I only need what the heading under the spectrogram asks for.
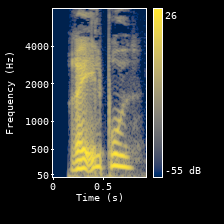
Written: regelbrud

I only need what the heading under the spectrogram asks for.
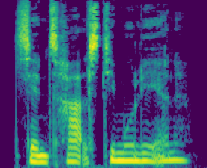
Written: centralstimulerende

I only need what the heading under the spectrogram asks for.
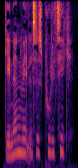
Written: genanvendelse

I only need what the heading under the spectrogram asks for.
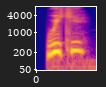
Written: wiki

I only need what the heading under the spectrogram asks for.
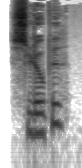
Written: slap

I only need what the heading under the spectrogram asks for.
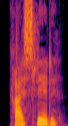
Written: græsslette

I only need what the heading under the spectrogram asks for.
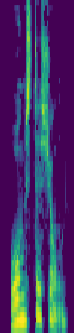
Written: rumstation

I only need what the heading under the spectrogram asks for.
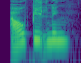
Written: afbildning

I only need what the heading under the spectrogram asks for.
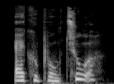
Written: akupunktur

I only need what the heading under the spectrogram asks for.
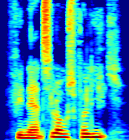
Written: finanslovsforlig

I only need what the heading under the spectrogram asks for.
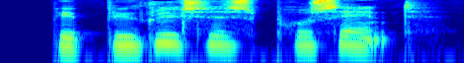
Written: bebyggelsesprocent

